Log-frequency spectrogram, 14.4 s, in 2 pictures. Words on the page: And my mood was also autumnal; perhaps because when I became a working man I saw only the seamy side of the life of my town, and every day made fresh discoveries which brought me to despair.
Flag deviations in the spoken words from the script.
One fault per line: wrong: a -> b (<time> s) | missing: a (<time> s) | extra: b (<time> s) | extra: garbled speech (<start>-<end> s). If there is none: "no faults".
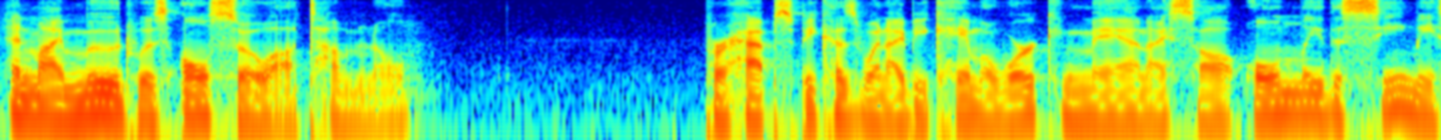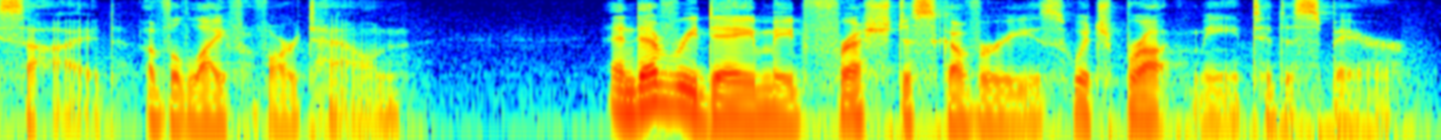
wrong: my -> our (8.6 s)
